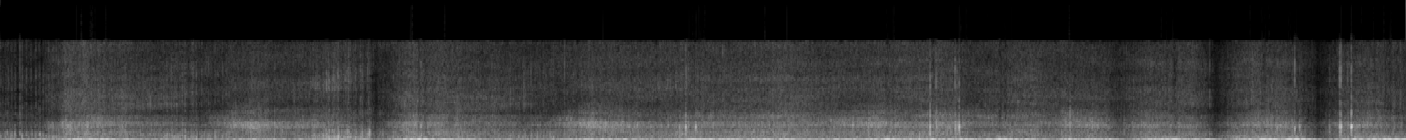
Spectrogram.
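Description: Blue plastic brushes scratch the sides and top of a yellow foam microphone windscreen. The result is a loud, deep rumbling scrape that swells and fades continuously, with faint brighter scratchy crackles over the heavy low-end roar.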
